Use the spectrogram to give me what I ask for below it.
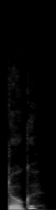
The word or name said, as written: dukke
